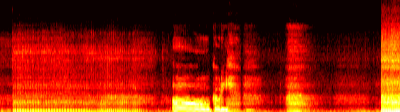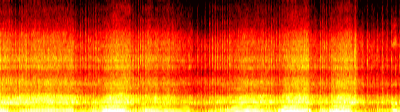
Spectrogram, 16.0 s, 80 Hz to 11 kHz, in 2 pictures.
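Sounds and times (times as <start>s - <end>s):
dirt bike engine revving: 0.0s - 3.1s, 7.6s - 16.0s.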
